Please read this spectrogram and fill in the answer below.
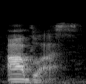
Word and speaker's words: hablas: It doesn't end in a vowel, but it does end in an S. So in that case, the second to last syllable gets stressed. We have hablas. So again, the stem gets stressed here.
